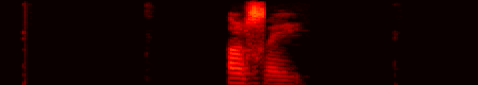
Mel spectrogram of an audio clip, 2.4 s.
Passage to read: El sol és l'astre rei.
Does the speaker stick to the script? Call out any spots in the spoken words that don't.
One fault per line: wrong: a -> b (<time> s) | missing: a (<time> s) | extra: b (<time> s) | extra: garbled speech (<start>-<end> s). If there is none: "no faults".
missing: sol és l'astre (1.3 s)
